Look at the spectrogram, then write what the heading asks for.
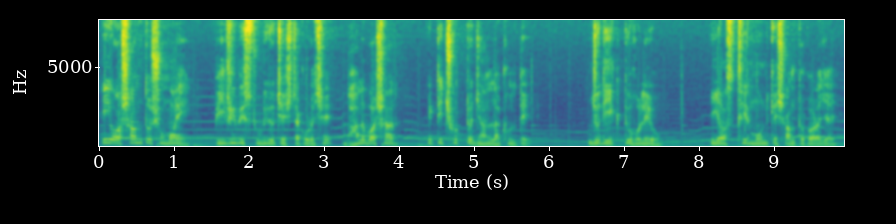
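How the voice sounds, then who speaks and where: A man with a fairly high voice presents a story series in formal scripted narration. Music plays clearly behind him. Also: normal speed. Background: background music.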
